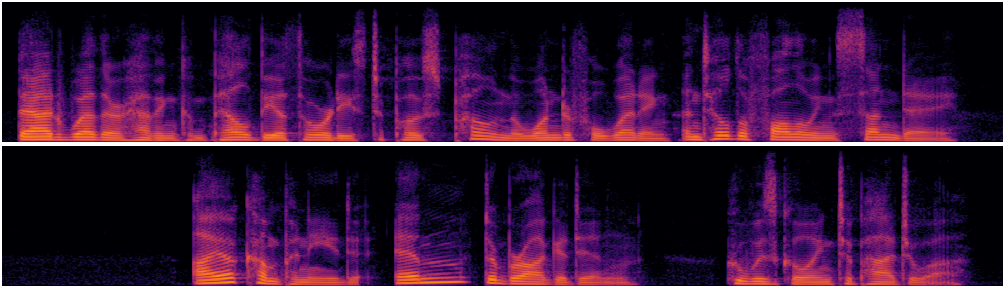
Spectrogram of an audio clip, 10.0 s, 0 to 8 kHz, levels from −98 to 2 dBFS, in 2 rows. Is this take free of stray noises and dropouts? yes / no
yes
